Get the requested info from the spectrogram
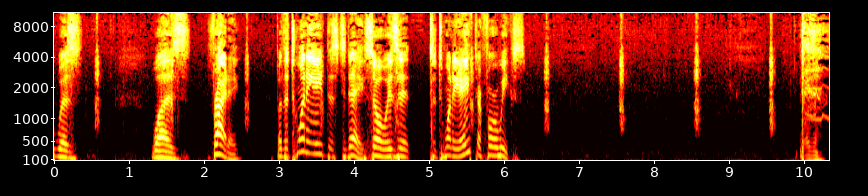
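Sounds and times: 
speech: 0:00.0 - 0:00.5, 0:01.3 - 0:06.4
clock ticking: 0:05.5 - 0:05.8.

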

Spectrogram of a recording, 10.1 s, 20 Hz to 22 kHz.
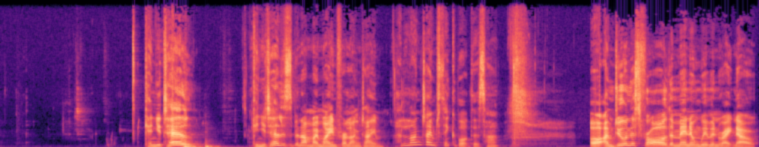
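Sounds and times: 
person sipping and swallowing from a glass: 0:01.4 - 0:01.9
speech: 0:02.0 - 0:02.8, 0:03.4 - 0:07.2, 0:07.9 - 0:10.1.

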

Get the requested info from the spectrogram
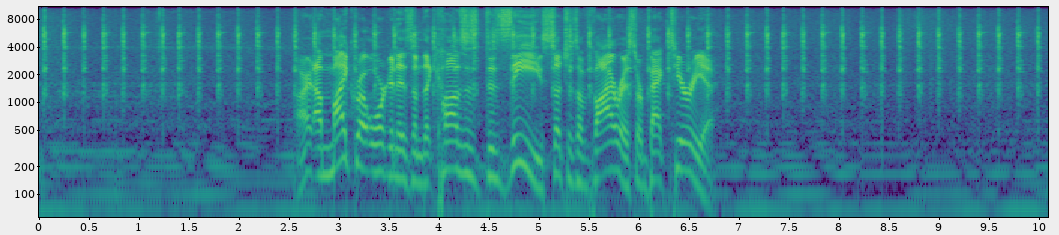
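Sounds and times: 
quiz countdown clock ticking: 0:00.0 - 0:10.0
speech: 0:02.6 - 0:06.9.

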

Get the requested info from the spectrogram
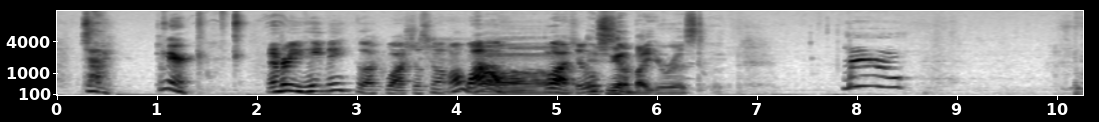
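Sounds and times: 
speech: 0:00.3 - 0:01.5, 0:02.1 - 0:06.5
cat meowing: 0:07.8 - 0:08.6.

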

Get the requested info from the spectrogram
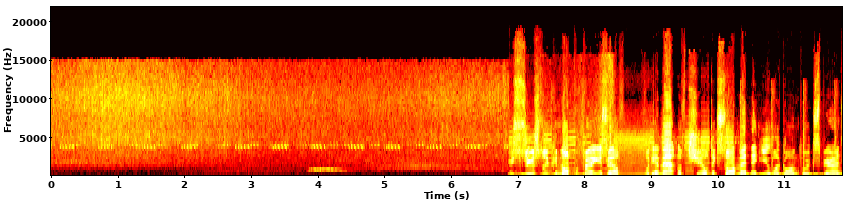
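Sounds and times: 
continuous high insect chirr: 0:00.0 - 0:06.9
soft rain falling through a forest: 0:00.0 - 0:06.9
short owl-like hoot: 0:03.8 - 0:04.6
speech: 0:06.8 - 0:11.8.

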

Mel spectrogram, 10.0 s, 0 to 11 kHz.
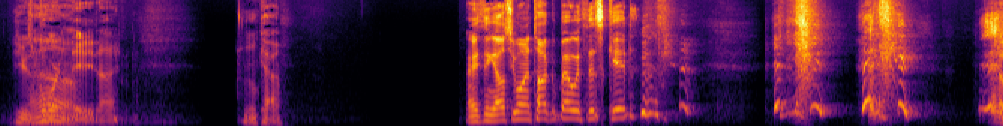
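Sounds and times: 
speech: 0:00.2 - 0:01.3, 0:02.4 - 0:02.9, 0:04.6 - 0:06.8
man sneezing loudly: 0:07.7 - 0:10.0.

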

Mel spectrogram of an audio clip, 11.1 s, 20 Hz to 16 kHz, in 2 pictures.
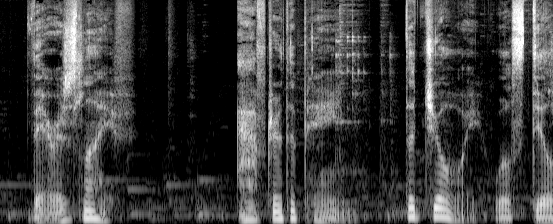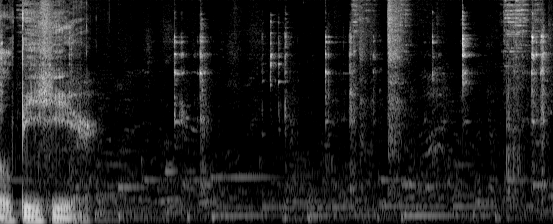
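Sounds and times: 
soft jazz music in a cafe: 0:00.0 - 0:11.0
speech: 0:00.3 - 0:01.4, 0:02.4 - 0:06.5
dishes and cutlery clinking in a cafe: 0:01.6 - 0:06.3, 0:07.0 - 0:11.0
murmuring voices in a cafe: 0:02.4 - 0:06.6.

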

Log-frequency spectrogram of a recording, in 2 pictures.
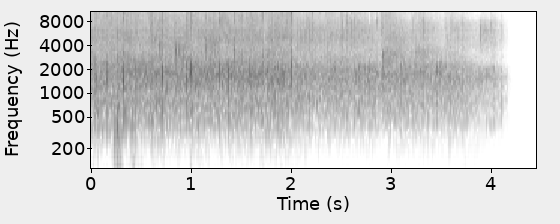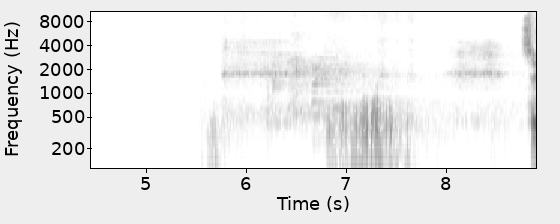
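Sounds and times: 
crowd applauding: 0:00.0 - 0:04.2.

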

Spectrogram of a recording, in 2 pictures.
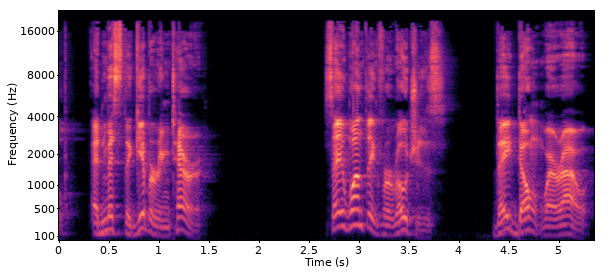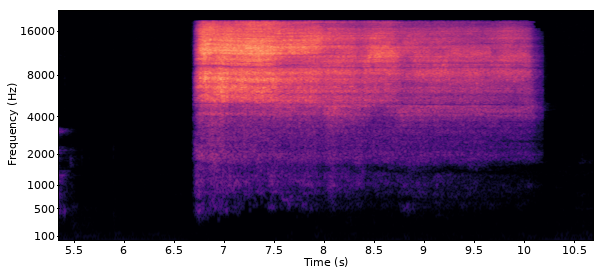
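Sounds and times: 
speech: 0:00.4 - 0:01.5, 0:02.6 - 0:05.4, 0:06.7 - 0:07.3
loud sustained hiss: 0:06.7 - 0:10.2.

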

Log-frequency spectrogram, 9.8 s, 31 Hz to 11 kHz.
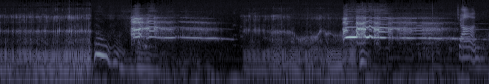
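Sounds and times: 
low rumbling snoring: 0:00.0 - 0:02.7, 0:04.8 - 0:07.3
rooster crowing in the morning: 0:02.6 - 0:04.8, 0:06.8 - 0:09.7.

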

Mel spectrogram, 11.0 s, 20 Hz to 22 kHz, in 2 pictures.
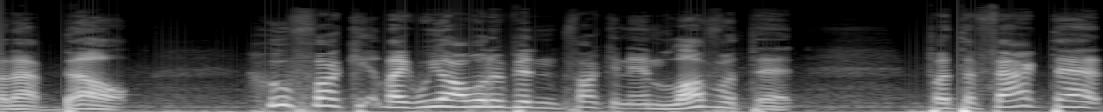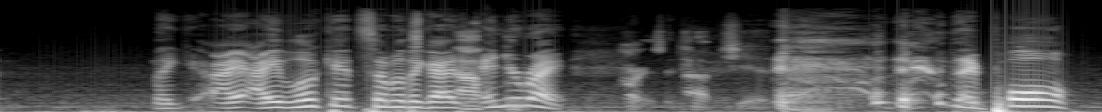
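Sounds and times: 
speech: 0:00.0 - 0:00.7, 0:01.3 - 0:05.6, 0:06.3 - 0:11.0
person coughing: 0:09.4 - 0:10.4.

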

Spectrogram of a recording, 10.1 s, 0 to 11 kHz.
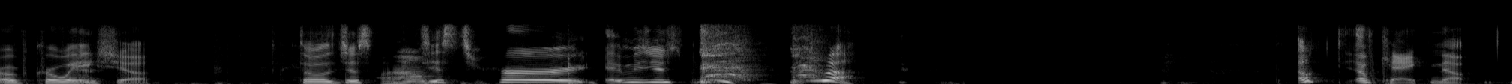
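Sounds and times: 
speech: 0:00.0 - 0:01.1, 0:02.0 - 0:05.8, 0:08.7 - 0:09.8
woman giving a loud rasping throat clear: 0:04.6 - 0:05.7.

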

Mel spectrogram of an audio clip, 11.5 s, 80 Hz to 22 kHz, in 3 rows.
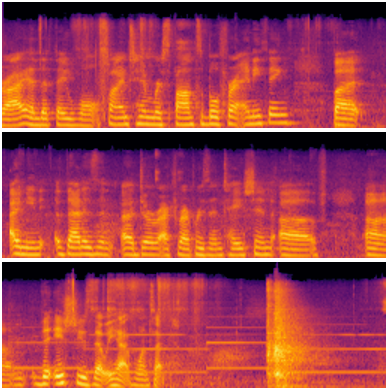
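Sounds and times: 
speech: 0:00.0 - 0:09.7
door opening: 0:09.0 - 0:11.0.

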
